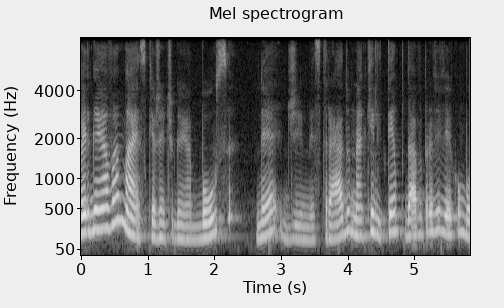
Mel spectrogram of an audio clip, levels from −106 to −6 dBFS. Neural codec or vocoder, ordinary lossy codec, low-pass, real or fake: none; none; none; real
